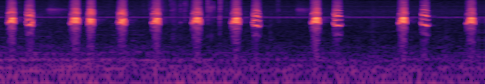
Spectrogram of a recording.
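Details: Fledgling sooty-headed bulbul calling insistently, seemingly to its parent: bright, harsh chirps delivered in twos and singles at an uneven rhythm, about fifteen notes, plus a thin continuous high tone.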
